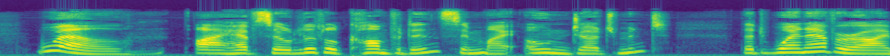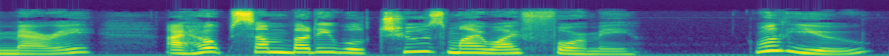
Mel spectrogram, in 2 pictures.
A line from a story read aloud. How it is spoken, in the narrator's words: said, in a lively tone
